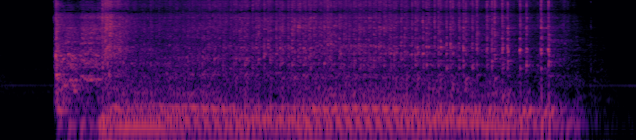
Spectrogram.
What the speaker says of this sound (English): I rotated this back and forth a couple times now, and it fires and it starts.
